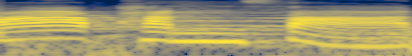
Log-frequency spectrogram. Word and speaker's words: พรรษา: ที่ ๒ พรรษา พรรษา อ่าน ว่า อ่าน ว่า พรรษา นะ คะ ข้อ ดี 3 ข้อ ดี 4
